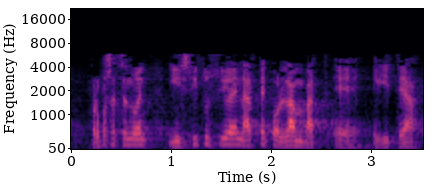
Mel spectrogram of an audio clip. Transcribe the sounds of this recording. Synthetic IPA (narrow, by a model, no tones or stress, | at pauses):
pɾo̞poat͡send̪ue̞ninst̪it̪usio̞ae̞naɾt̪e̞ko̞lambat̪eɣit̪e̞a̰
